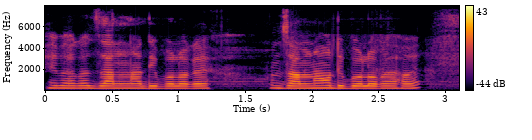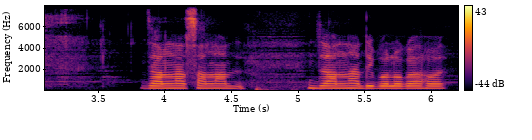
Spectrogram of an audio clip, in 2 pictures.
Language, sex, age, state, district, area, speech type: Assamese, female, 30-45, Assam, Charaideo, rural, spontaneous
